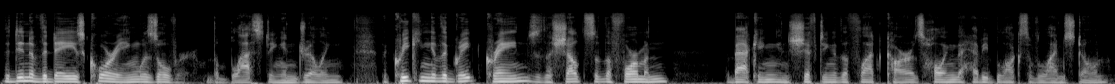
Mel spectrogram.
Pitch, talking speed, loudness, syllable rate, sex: 110 Hz, 195 wpm, -21 LUFS, 5.2 syllables/s, male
